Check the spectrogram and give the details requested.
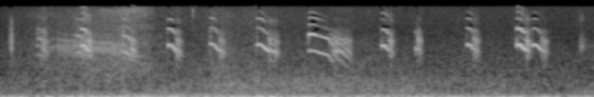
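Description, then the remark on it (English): A flock of terns at the Weddell Sea in Antarctica, during the Antarctic summer in November, calls in a busy stream of sharp, high, scratchy cries, overlapping and repeating every fraction of a second above a low, steady rumble of wind or surf. “The terns that arrive here find a life of plenty.”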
